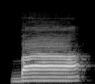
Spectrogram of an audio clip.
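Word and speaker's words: ب: দুই ঠোটের ভিজা অংশ থেকে অক্ষরটা উচ্চারণ হবে। আর এক আলিফ টানব। টেনে পড়ব মাত্র এক আলিফ বা বা তো এক আলিফ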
